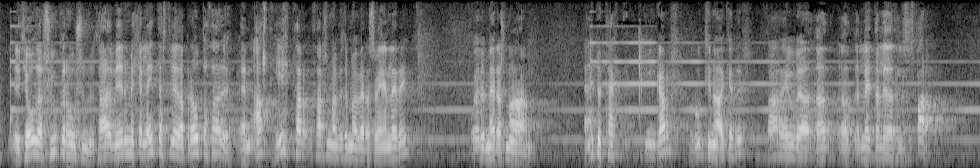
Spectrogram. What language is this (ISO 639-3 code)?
isl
